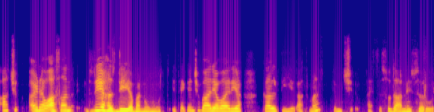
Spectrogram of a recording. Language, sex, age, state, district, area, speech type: Kashmiri, female, 30-45, Jammu and Kashmir, Srinagar, urban, spontaneous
